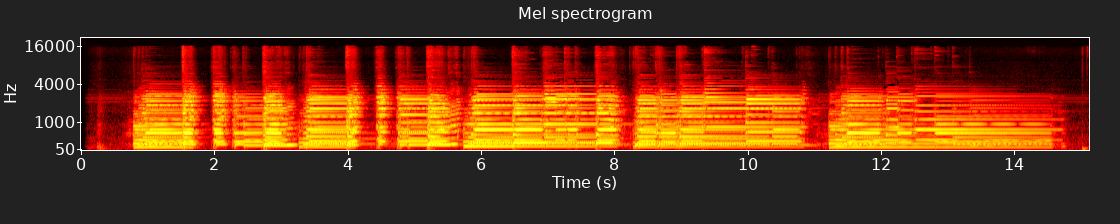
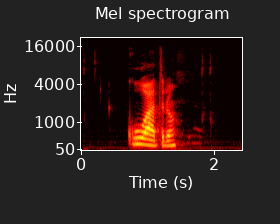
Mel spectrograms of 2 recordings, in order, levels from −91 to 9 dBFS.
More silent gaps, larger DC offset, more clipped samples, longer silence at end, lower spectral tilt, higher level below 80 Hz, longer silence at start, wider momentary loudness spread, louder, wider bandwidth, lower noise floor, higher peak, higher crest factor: neither; neither; neither; second, 0.1 s vs 1 s; about the same, -6.5 dB/octave vs -6 dB/octave; first, -54 dBFS vs -72 dBFS; about the same, 0.75 s vs 0.7 s; about the same, 11 LU vs 13 LU; first, -14 LUFS vs -25 LUFS; about the same, 16.5 kHz vs 15 kHz; second, -47 dBFS vs -68 dBFS; first, 0 dBFS vs -8 dBFS; second, 14 dB vs 22 dB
